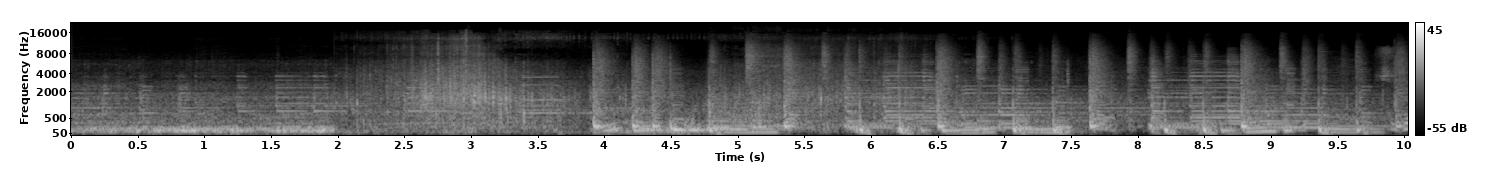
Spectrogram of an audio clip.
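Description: An Engwe Engine Pro 2.0 electric bike, a 52V 2024 model, rides along outdoors with steady rolling and rattling noise, loud and close, with bumps and clunks along the way and no talking.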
